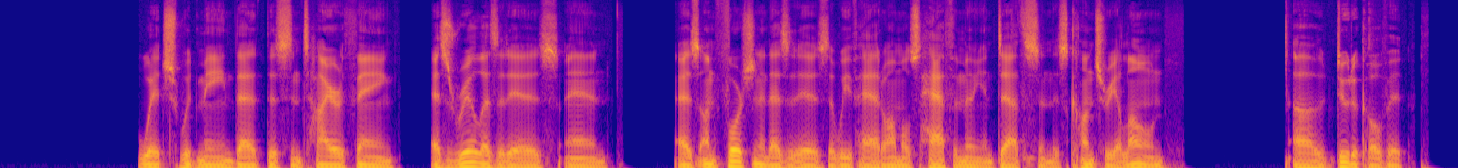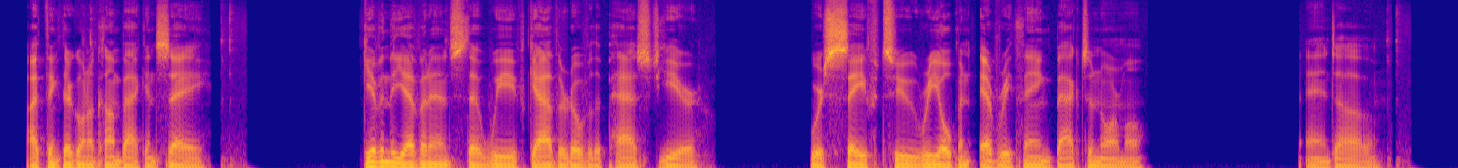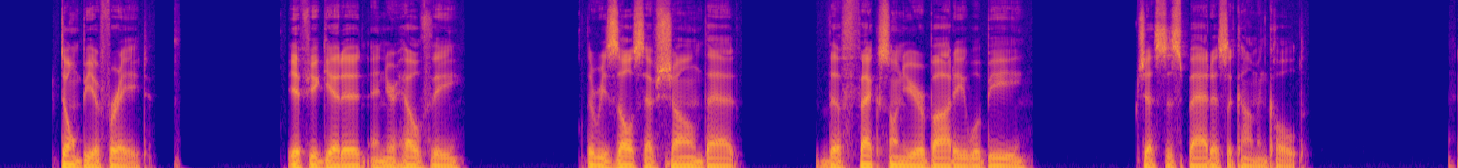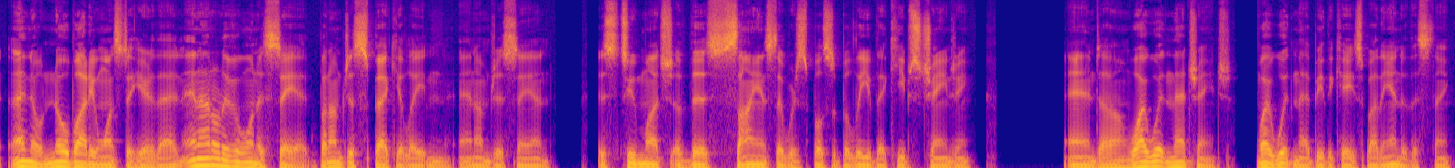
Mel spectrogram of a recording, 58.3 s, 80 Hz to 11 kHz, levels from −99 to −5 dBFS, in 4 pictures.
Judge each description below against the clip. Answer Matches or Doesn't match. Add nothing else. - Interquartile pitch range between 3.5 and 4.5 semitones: Doesn't match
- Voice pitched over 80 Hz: Doesn't match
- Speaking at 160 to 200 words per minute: Doesn't match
